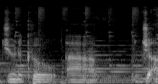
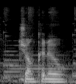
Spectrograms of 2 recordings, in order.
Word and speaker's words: Junkanoo: stuff to do and see while you're at juniku ja I'm sorry Junkanoo museum apologize for some of these pronunciations guys try to try best alright so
